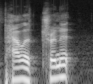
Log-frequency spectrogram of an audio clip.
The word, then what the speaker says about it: Palatinate: So when people immigrated from, I can't pronounce this, Palatinate to Pennsylvania. – Perfect.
